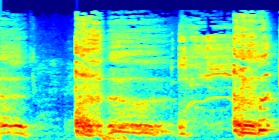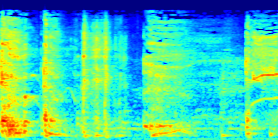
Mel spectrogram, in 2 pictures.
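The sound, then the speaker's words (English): A person coughs and chokes in many harsh, ragged bursts, with rasping gasps and strained throat noises between them and short pauses in the fit. “You're actually choking!”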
